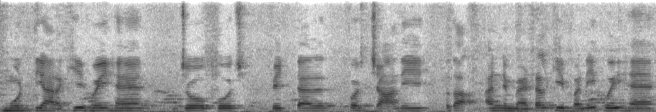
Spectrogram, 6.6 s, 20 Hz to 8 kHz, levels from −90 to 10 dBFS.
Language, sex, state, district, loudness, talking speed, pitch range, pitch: Hindi, male, Haryana, Charkhi Dadri, -15 LUFS, 145 wpm, 160-170 Hz, 160 Hz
